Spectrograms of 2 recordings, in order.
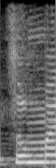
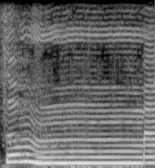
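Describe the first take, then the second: First: ثم with a short m; ثم without nasal hold; ثم, the wrong reading; wrong no ghunna. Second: ثم with the m held in the nose a second; ثم with full ghunna; nasal ghunna. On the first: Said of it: "ثم نہیں ہے". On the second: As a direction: hum the doubled m in ثم. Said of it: "میم پہ ہم نے گننا کرنا ہے". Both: Shown as a demonstration.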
